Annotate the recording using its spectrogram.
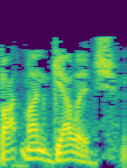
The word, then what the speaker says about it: Batmanghelidj: by the Iranian doctor Feridun Batmanghelidj. That's spelled, his last name anyway, spelled B-A-T-M-A-N-G-H-E-L-I-D-J.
